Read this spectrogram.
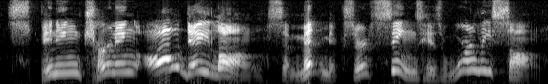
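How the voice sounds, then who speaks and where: A man narrating a children's bedtime storybook in an expressive, deliberate way. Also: very high-pitched. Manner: animated, deliberate reading with hushed good nights. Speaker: read-aloud channel host.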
